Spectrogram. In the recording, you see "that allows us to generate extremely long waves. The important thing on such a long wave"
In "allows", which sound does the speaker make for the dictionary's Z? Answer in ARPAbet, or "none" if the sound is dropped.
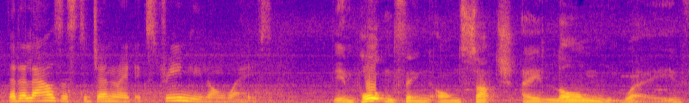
Z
